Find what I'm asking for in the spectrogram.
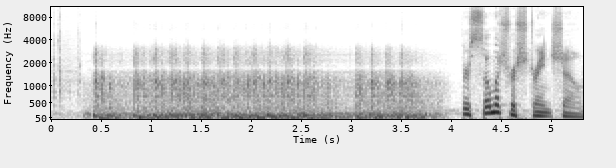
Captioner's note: frantic pounding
